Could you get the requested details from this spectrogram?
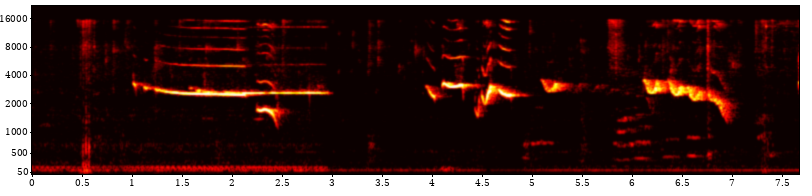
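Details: Common iora singing in full voice: a long, level, thin whistle, then short slurred notes and downward-bending whistled phrases with gaps between them, over a constant low hum.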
